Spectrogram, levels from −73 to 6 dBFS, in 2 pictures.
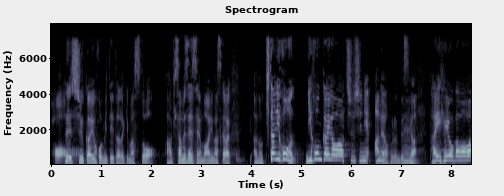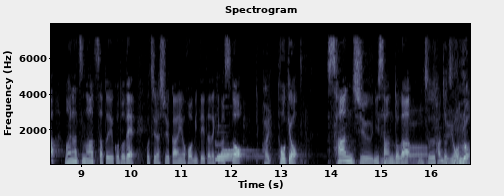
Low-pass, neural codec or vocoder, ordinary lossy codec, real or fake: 7.2 kHz; none; MP3, 32 kbps; real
